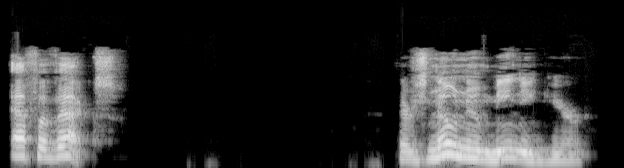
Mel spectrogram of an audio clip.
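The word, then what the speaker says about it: f(x): with function notation f parentheses X which is pronounced f of X there's no new meaning here function notation emphasizes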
